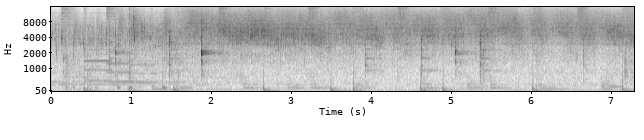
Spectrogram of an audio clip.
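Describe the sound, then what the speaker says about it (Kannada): Capsicum fries in hot butter in a pan on an Indian cooking show, with a steady close sizzle and scattered spatula scrapes and taps against the pan. "ನಾವು ಈ ಕ್ಯಾಪ್ಸಿಕಮನ್ನು ಫ್ರೈ ಮಾಡಿ ತೆಗೆದಿಟ್ಕೊಳ್ಳೋಣ."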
